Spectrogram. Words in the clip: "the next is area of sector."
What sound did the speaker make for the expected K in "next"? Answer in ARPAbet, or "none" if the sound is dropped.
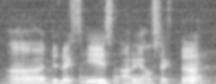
K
